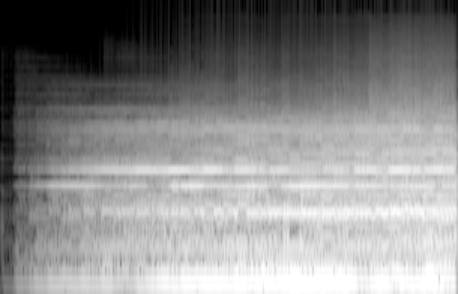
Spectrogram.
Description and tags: aura metal
I hit my metal space-heater and recorded its resonance, then I reverbed it until it became this weird sound that I don't know how to describe besides it being an aura.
